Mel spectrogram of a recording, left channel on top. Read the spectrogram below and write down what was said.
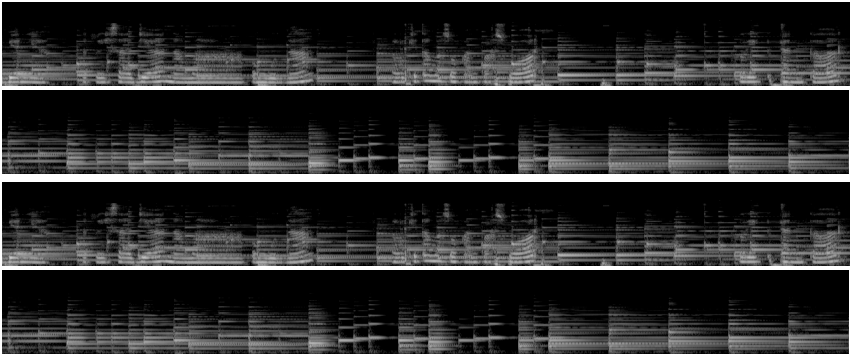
Kita klik saja nama pengguna, lalu kita masukkan password, klik enter.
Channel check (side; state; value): both; identical; correlation 1.00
